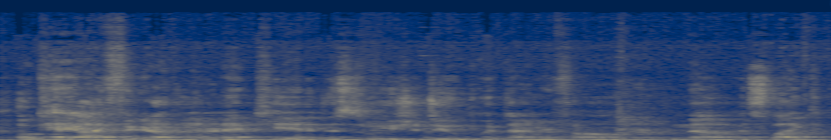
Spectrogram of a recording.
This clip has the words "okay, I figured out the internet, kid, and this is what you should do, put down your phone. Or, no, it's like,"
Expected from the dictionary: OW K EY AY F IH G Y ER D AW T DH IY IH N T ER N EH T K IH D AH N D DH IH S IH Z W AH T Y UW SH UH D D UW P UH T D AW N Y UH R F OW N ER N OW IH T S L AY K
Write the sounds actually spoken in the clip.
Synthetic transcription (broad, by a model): OW K EY AY F IH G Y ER AW T DH IY IH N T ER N EH T K IH D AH N DH IH S IH Z W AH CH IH SH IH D D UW P UH T D AW N Y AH R F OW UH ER N OW IH T S L AY K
